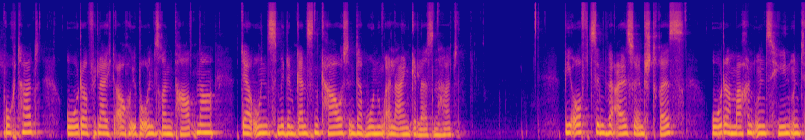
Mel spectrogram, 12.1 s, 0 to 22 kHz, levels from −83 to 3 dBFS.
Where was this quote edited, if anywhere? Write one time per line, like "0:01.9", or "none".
none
